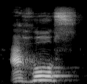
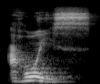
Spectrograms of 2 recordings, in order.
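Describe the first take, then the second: First: "Arroz" com ô puro antes do s; sem i inserido. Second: "arroz" dito arrois; i inserido. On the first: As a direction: diga "Arroz" sem ditongo: a-rrôs. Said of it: "é colocar um I". ("Arroz" terminando em ôs, sem i) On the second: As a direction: acrescente um i em "arroz": a-rrôis. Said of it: "Ou aumenta um som". ("arroz" com ditongo ói fechado, ôis) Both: Shown as a demonstration.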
